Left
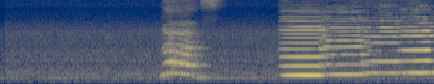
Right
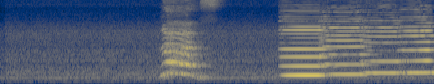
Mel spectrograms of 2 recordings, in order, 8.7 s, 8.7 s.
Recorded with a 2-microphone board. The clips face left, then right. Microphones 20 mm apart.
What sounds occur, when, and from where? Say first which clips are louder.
3.2 s a shout: right 1 dB; 65° right (ahead or behind), 1.5 m; by 4.3 s 45° right (ahead or behind), 0.6 m
5.5 s a violin: right 1 dB; centre (ahead or behind), 1.0 m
